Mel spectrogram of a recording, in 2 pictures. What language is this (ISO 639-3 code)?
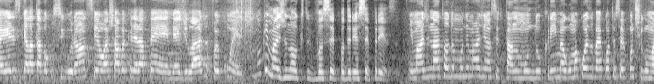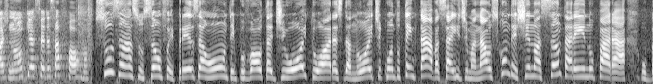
por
